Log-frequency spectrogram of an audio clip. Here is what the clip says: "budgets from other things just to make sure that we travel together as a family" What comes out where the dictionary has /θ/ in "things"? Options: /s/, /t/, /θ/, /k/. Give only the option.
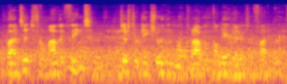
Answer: /θ/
